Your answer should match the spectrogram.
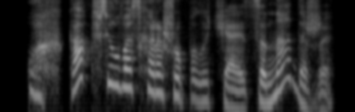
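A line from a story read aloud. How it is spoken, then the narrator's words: Awkward embarrassed laugh. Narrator (Russian): неловко рассмеялась Люда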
